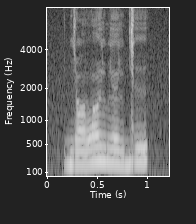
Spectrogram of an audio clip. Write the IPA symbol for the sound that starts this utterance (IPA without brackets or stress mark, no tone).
ɟ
